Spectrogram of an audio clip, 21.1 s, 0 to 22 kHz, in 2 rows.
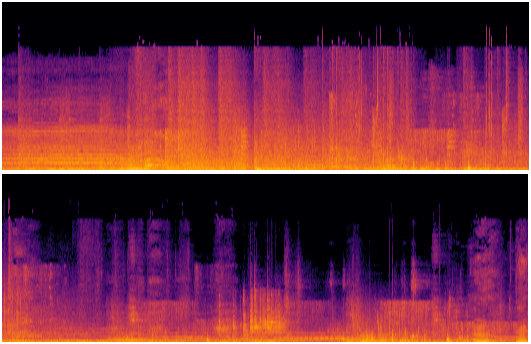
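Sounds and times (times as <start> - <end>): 
explosion detonating in a basement: 0.0 - 20.7.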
